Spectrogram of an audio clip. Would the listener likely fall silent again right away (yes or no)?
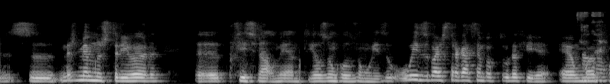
yes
